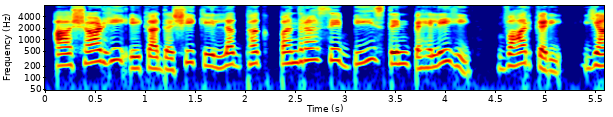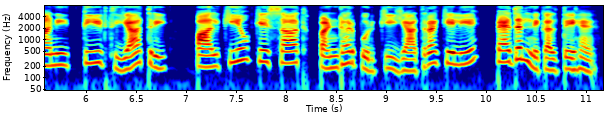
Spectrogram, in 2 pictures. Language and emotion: Hindi, neutral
